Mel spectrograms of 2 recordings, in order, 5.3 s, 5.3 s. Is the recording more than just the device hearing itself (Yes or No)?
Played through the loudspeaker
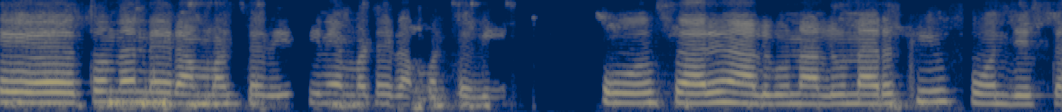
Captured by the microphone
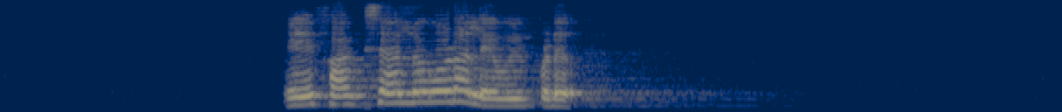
Yes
